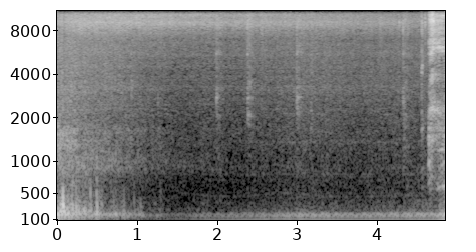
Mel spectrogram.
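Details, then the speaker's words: Infiniti Q45 after a loud clunk when stopping or reversing was fixed: faint sharp clicks over low hum while rolling to a stop, from dry CV axle splines at the 32 mm hex axle nut. "no more clunks but now we got clicks I come to a stop"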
